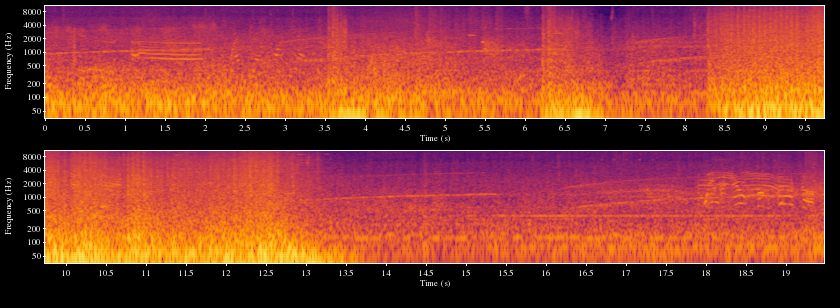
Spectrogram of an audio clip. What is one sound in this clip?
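Footsteps splash quickly on wet ground.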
